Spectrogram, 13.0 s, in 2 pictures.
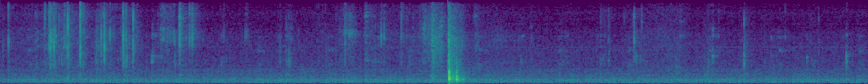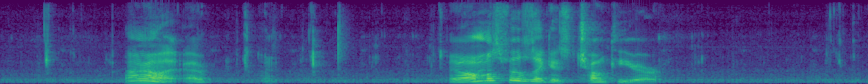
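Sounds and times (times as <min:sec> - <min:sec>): person chewing: 0:04.5 - 0:07.4, 0:08.2 - 0:09.9, 0:12.7 - 0:13.0.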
